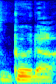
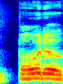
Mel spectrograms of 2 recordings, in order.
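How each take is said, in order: First: The first vowel sounds like 'oo'. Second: The first vowel sounds like 'oh'. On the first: The speaker calls it right. "Apparently, it's Budo" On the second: The speaker calls it wrong. "I thought it was Bodo Glimt"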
